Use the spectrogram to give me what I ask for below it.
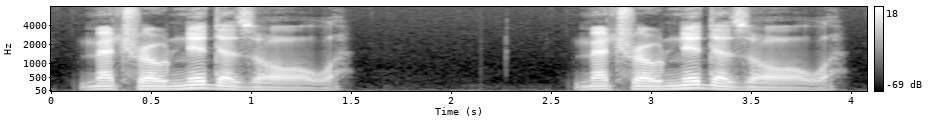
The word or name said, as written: Metronidazole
